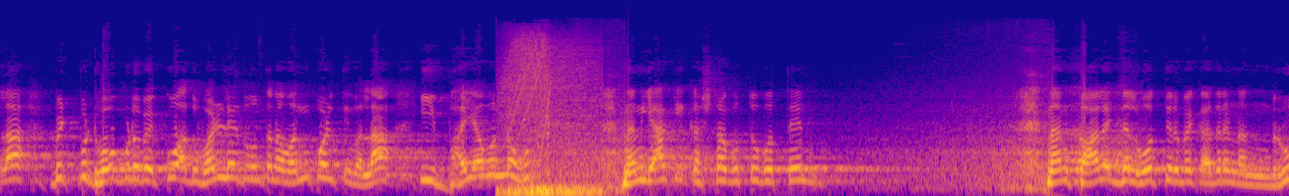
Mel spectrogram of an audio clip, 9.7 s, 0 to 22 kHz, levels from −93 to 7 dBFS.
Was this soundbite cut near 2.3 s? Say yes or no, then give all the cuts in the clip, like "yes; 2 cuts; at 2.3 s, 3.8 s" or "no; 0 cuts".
no; 1 cut; at 4.0 s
